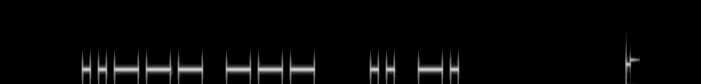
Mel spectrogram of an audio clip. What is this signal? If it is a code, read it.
Morse code, heard as a keyed tone, about 15 wpm, 700 Hz. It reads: 2O IN
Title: Winter Field Day Exchanges 15wpm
